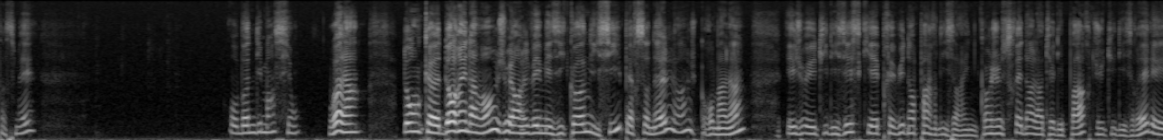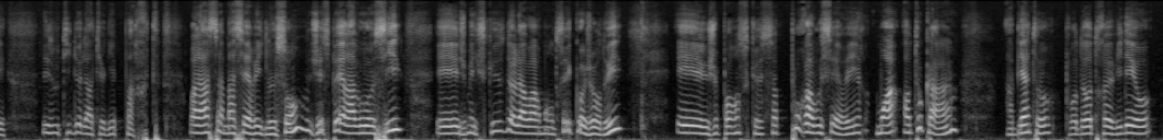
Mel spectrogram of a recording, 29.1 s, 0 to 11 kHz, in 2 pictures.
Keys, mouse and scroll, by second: 4.9 scroll up 2, 5.3 scroll down 2, 19.7-20.4 right drag, 20.4-25.6 drag.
